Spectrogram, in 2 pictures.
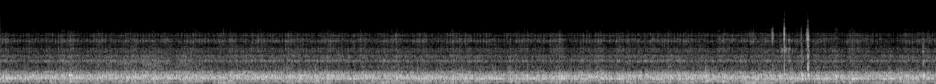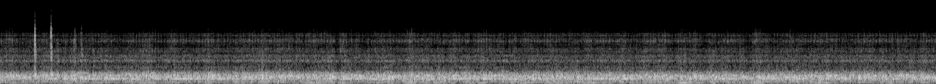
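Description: Wind buffets loudly past a moving bicycle outdoors.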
